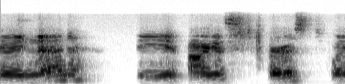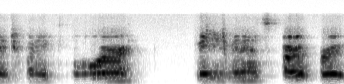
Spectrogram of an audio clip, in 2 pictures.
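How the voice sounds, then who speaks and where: A man's fairly high voice with fairly even intonation at a moderate pace. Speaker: committee chair. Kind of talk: chairing a public committee meeting. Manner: formal.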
